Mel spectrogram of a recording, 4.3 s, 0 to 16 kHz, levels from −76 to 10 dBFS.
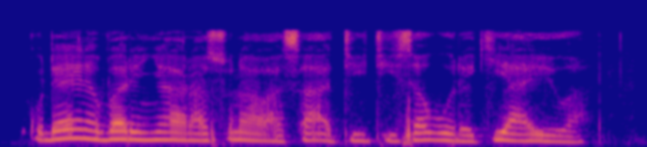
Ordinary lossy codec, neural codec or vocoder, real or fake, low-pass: none; none; real; 7.2 kHz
